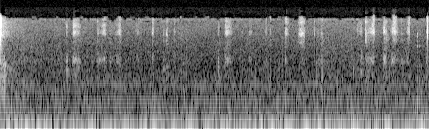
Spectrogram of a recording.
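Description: Felt-tip board marker writing numbers on a white sheet: faint, irregular short scratching strokes.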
